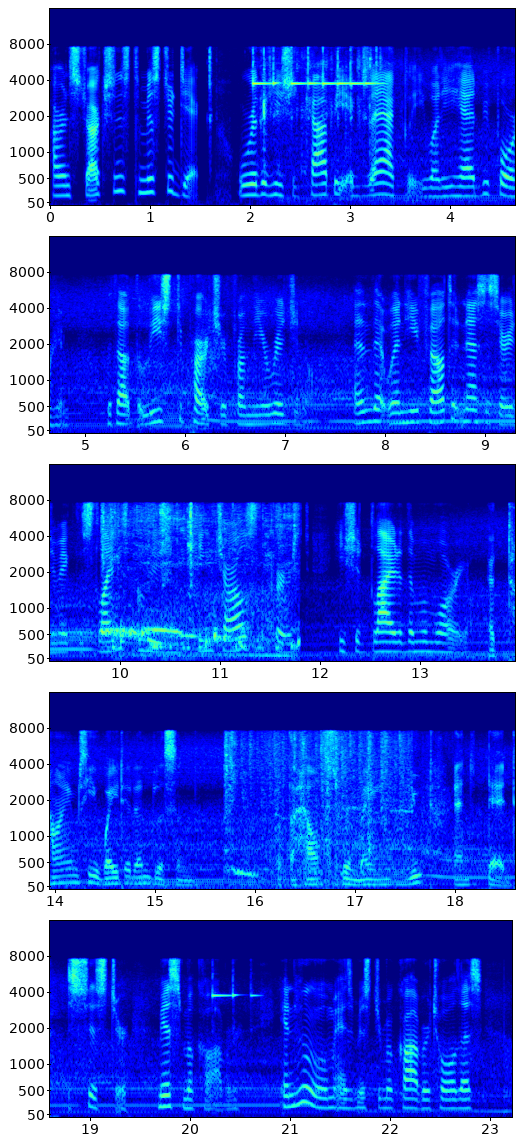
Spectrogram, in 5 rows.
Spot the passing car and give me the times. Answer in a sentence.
The passing car can be heard from 2.0 to 23.1 s.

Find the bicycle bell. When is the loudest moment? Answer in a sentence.
The loudest moment of the bicycle bell is at 3 seconds.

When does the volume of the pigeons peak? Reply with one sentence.
The volume of the pigeons peaks at 10 seconds.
